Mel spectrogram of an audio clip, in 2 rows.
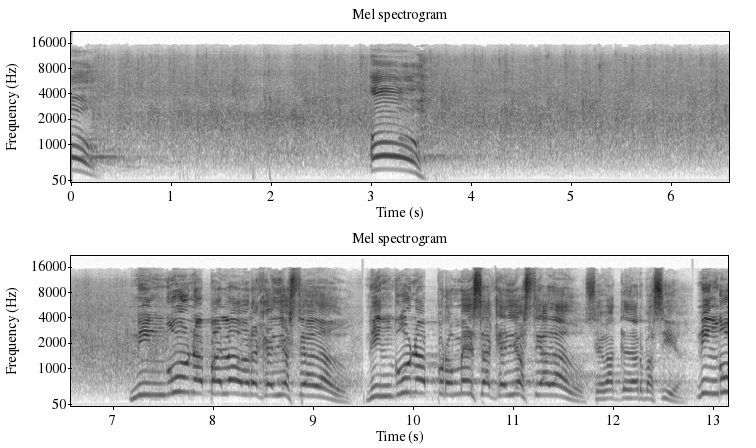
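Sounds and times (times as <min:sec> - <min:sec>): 
large crowd applauding loudly: 0:00.0 - 0:08.2
speech: 0:07.2 - 0:13.1.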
